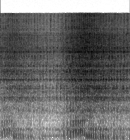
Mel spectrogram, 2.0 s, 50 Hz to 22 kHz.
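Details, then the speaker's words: Honda TMX155 that knocks when cold and quiet when warm: rough rumbling rotation with dull clatter rising with revs and remaining as they drop, still heard as the engine shuts off; worn crankshaft bearing. "yung magaspang na umikot dito yung ma- vibrate parang yung kwan niya yal bearing parang yung segal bearing nito mga bro"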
